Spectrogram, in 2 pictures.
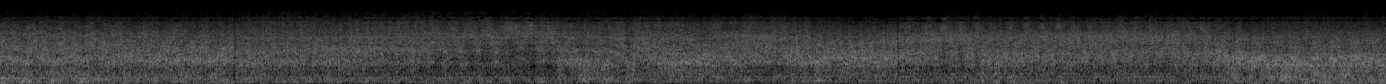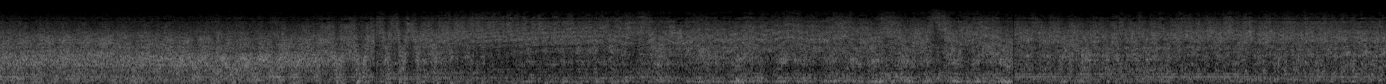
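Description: A pet dryer blows air with a loud, steady roar.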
